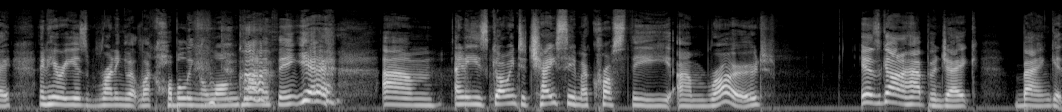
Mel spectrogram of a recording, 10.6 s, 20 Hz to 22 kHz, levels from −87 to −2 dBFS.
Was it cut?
no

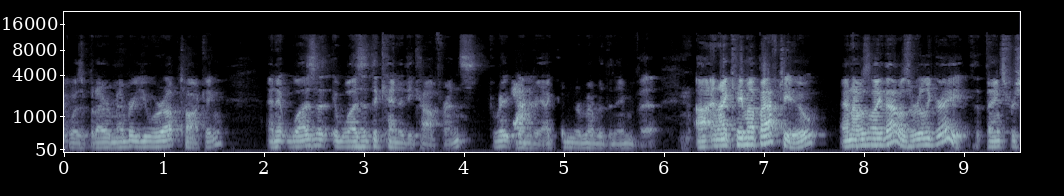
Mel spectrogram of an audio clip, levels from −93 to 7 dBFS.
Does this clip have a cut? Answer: no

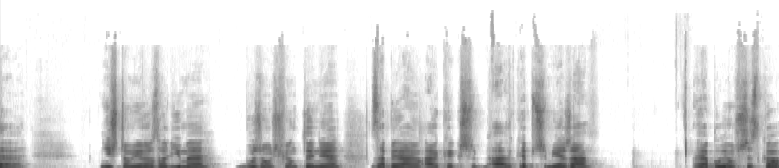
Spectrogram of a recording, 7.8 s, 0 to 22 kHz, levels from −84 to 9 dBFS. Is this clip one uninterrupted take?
yes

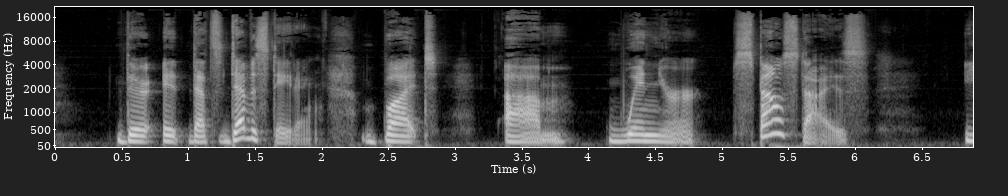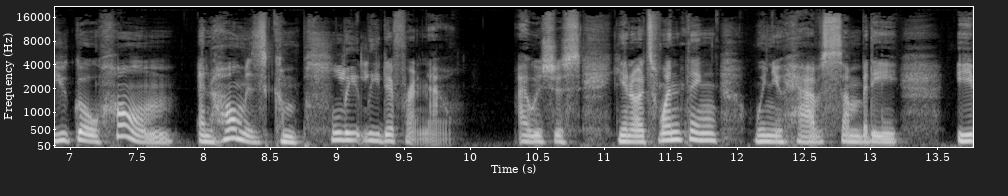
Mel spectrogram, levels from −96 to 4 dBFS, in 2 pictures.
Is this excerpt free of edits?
no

